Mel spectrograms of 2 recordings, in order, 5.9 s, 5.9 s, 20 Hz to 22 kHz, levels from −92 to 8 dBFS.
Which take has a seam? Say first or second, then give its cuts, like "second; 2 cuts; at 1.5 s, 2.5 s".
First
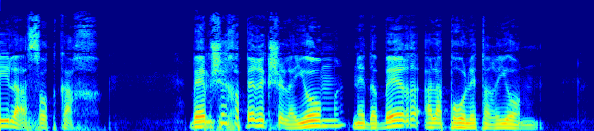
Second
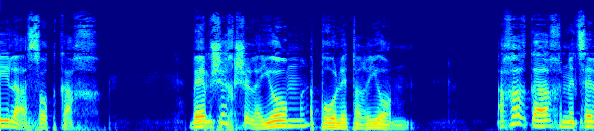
second; 2 cuts; at 2.3 s, 3.1 s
